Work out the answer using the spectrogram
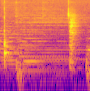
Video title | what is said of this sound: How to Trim Bowls with a Foot Ring - Michael Murray Ceramics | it's getting a little lighter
